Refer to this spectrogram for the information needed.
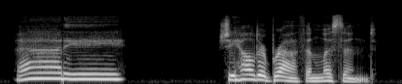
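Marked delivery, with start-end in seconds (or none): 0.2-1.3 eerie, distant, ghostly calling voice. Narrator voices a voice calling a woman's name: ghostly voice from far away. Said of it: "The ghostly voice from far away".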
